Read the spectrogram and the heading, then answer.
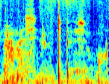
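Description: A young woman playing a caring Victorian vampire mentor in a whispered ASMR roleplay, speaking softly, gently and soothingly close to the microphone. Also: quick pace, natural voice. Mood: soothing, attentive. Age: young adult. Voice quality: soft breathy whisper. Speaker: ASMR performer.

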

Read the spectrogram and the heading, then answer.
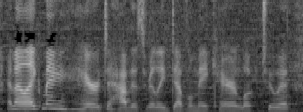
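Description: A woman's voice: mid-range voice, fast, a bit bright. A young woman, giving a casual, laid-back tutorial voice-over as a beauty vlogger. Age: young adult. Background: background music.

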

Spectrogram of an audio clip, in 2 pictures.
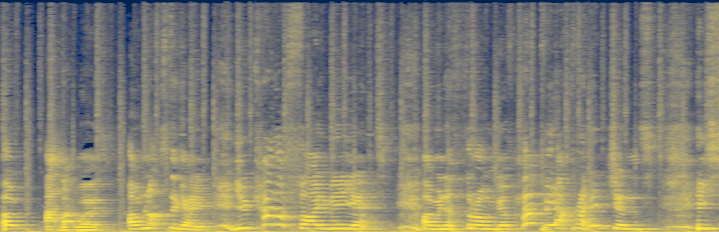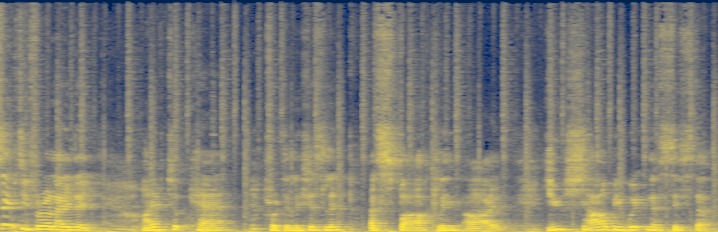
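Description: An excited, plotting revenger from a Jacobean audio drama, as performed by an actor. The middle-pitched voice revels in the scheme in an echoing room, with faint music behind. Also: a little slow. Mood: gleeful scheming. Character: excited scheming revenger in disguise, gleeful sibling. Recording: echoey room with music underneath.

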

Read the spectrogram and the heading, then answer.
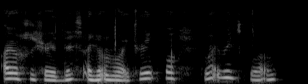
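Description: Rambling young woman, dark husky voice. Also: on the high side, rapid-fire. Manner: rambling, many likes and fillers, drops to whispers. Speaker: vlogger. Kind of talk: casual chat showing a plush collection. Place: small bedroom at night.

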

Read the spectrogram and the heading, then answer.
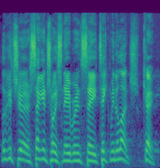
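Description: A man in his thirties preaching a sermon on a church stage into a handheld mic, telling lively stories and asking the congregation questions. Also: high voice, fast talker. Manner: animated storytelling preacher, jokes and asks the crowd questions. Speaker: pastor.

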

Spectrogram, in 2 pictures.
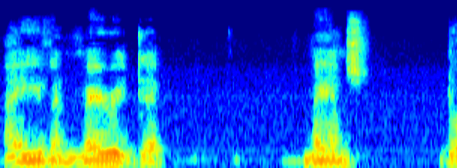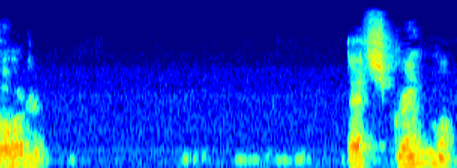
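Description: A man doing a gentle old grandpa. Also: medium pitch, lively intonation, husky, low-quality recording. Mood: confessing. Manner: slow, tender, repeating words.

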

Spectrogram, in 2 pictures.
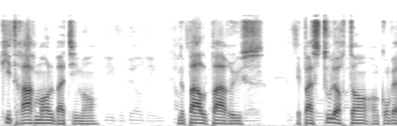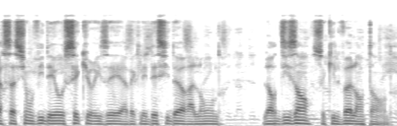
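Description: Very deep synthetic male voice. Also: steady tone, moderate pace. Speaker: translated voice-over of an interview guest. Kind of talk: scripted translation voice-over.

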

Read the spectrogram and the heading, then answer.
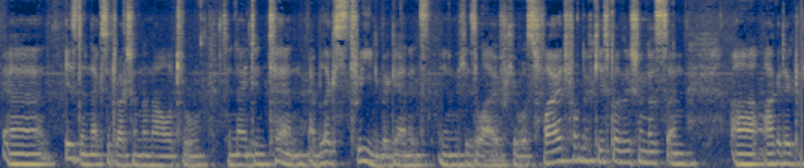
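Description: Man, Russian accent, non-native English, halting careful delivery, gravelly fry, scripted tour guide narration, faint background noise. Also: mid-range voice, steady tone, mellow, poor audio.

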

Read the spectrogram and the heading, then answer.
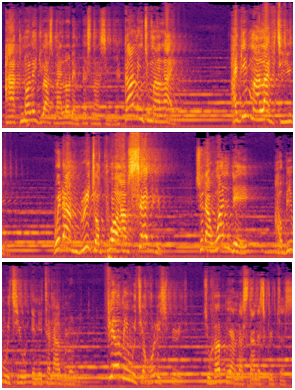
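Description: A man's voice: sits high, very animated, normal speed, over music. A man preaching an evangelical sermon, exhorting emphatically and putting rhetorical questions to his listeners.

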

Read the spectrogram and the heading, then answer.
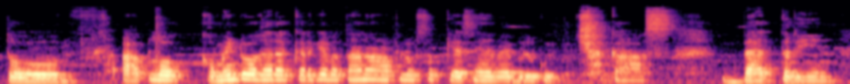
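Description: A man's voice: sits high, steady tone, a little slow, warm tone. A young man chatting casually to viewers while making a shake in his kitchen and waiting at a drive-through. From Pakistan. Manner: easygoing, chatty, addresses viewers as brother. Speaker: vlogger. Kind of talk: casual vlog chat. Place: home kitchen, then a car in a drive-through. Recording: noisy handheld phone audio.

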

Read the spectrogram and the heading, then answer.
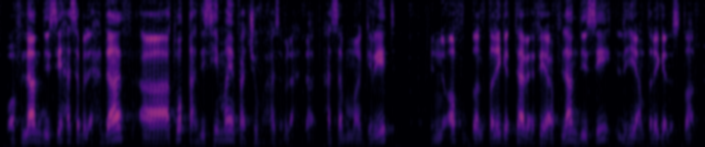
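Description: Man in his late twenties, Saudi Hejazi accent, rapid-fire delivery, mid pitch, casual Q&A chat, close mic, music behind. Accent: Saudi Hejazi Arabic. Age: late 20s. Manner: informal, conversational, addresses viewers directly. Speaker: film and series YouTuber. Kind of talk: casual Q&A to camera, reading viewer questions aloud and answering. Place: small indoor home studio. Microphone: microphone on a stand close in front.

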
